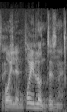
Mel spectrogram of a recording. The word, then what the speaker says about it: Højlund: How do you How do you pronounce this? Højlund. Højlund, isn't it? Højlund, yeah.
